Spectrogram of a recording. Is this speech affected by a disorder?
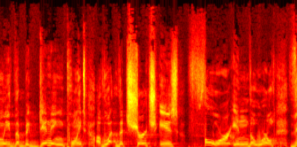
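No.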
